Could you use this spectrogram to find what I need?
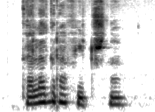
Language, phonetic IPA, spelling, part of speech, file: Polish, [ˌtɛlɛɡraˈfʲit͡ʃnɨ], telegraficzny, adjective, LL-Q809 (pol)-telegraficzny.wav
